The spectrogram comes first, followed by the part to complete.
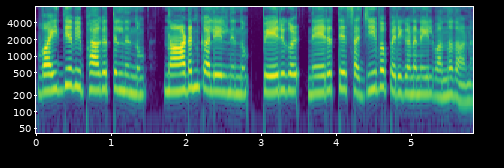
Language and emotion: Malayalam, neutral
